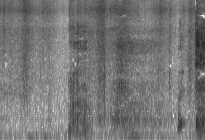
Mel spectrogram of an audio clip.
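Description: Footsteps through dry fallen leaves, with a short burst of the walker's voice, like a cough, right near the end.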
